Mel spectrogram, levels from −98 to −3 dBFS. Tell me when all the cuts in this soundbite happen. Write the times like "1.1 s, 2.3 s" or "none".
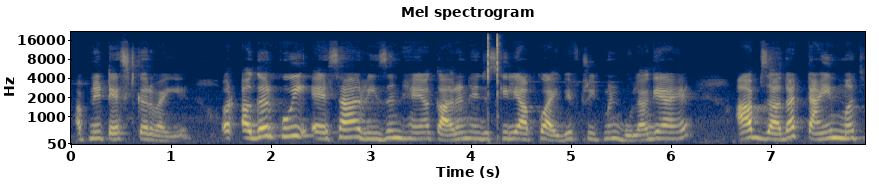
none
